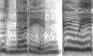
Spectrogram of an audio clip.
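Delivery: breaking up in high, helpless, uncontrollable laughter. Co-host recording an episode, repeating a phrase: laughing out of control. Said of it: "I just lose control of myself".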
